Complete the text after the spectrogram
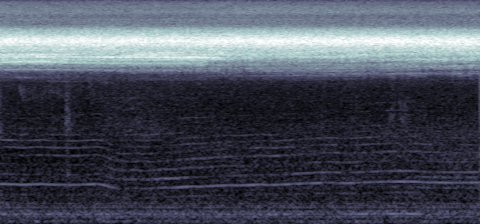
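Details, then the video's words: At Lake Kamo, Sado City, Niigata Prefecture, Japan, a chorus of cicadas makes a continuous shrill buzzing wall of sound, with faint tonal humming lower down in the background. "Lake Kamo in Sado City, Niigata Prefecture, Japan, where you can hear the voice of cicadas."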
